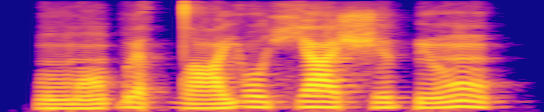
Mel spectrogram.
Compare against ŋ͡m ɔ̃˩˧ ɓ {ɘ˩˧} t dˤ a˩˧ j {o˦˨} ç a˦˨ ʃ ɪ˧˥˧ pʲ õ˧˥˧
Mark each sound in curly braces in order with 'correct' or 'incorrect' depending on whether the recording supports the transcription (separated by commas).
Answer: correct, correct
